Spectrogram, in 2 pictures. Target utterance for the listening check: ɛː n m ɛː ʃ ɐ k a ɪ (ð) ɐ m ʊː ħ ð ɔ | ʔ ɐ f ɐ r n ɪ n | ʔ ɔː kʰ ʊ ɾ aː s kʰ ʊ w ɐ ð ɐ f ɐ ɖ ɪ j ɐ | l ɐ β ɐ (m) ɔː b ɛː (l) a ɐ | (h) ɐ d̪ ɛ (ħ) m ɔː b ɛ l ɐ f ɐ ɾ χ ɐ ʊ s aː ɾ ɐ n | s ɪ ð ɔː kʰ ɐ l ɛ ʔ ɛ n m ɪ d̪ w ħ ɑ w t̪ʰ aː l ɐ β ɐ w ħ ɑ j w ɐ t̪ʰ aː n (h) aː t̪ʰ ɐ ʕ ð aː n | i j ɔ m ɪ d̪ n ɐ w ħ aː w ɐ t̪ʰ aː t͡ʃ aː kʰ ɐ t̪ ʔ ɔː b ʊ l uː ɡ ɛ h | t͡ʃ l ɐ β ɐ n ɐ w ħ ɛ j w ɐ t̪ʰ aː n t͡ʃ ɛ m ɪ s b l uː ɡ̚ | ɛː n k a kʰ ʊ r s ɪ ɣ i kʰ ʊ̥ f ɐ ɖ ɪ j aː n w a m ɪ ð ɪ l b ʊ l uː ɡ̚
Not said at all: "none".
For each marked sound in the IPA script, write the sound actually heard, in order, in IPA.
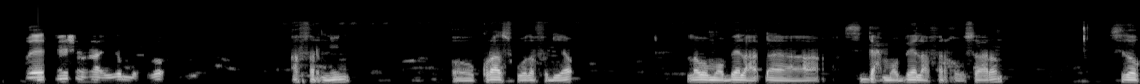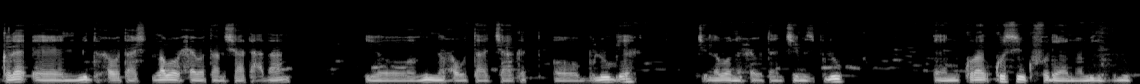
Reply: ɣ, m, l, s, ħ, ʃ

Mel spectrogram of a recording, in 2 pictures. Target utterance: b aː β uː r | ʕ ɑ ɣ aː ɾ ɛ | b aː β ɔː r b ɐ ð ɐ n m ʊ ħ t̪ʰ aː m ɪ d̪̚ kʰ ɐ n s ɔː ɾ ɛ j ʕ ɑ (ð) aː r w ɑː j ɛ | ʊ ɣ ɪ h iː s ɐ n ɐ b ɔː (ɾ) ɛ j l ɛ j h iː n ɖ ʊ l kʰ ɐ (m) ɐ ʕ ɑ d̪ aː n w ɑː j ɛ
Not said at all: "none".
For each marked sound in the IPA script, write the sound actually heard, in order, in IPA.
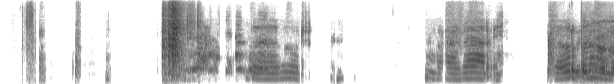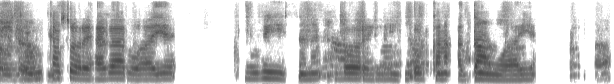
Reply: ɣ, ɾ, n

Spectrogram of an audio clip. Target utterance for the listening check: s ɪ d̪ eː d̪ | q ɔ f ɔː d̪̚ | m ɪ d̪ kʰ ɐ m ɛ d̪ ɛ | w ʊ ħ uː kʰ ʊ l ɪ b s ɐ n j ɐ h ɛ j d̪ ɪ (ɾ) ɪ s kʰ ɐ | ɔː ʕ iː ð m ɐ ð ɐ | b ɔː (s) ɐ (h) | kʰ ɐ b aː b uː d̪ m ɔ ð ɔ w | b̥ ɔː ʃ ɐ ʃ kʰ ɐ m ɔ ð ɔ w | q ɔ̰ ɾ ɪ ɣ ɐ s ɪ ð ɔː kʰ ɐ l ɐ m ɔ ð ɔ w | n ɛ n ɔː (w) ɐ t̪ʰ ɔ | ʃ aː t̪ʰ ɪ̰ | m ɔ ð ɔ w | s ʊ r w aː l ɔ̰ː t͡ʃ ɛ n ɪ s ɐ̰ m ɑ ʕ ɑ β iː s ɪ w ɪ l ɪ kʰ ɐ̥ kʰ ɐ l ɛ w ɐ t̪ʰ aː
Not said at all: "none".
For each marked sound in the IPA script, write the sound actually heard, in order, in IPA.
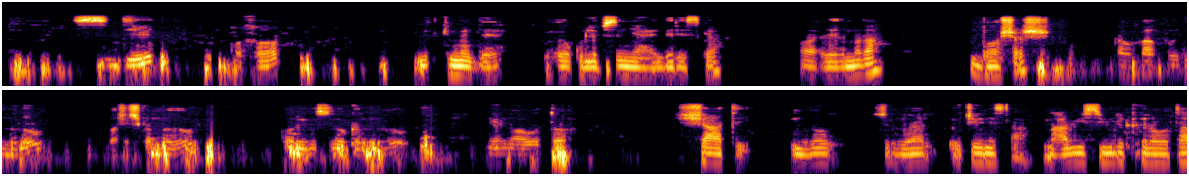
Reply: ɾ, ʃ, ʃ, w

